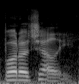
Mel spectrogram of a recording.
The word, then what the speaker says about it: Bocelli: Wait, I think you said his name wrong. Wait, how do you say it? – Andreas Bocelli. – How are you saying the last name? – Bocelli. – Bocelli? It's that? – Yeah. – Oh, I did not know that.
